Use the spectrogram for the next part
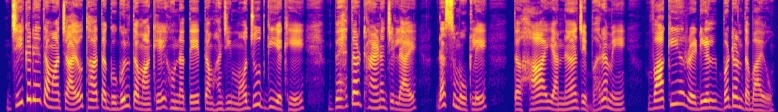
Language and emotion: Sindhi, neutral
